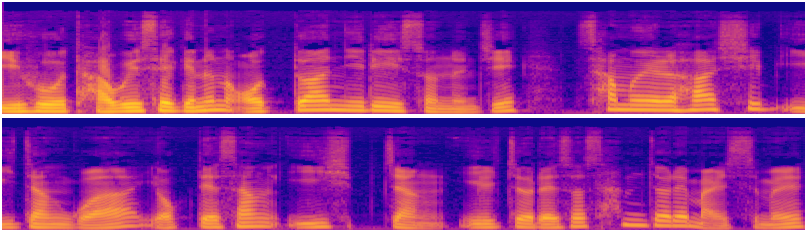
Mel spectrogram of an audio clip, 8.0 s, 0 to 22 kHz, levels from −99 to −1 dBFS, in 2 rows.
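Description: From 0.48 to 0.83 s the loudest syllables turn harsh and crackly, with their peaks flattened. That's microphone overload, likely from the input gain being set high enough that the signal pushes about 4 dB past the converter's ceiling, squaring off a small share of the waveform.

Then the level drops in clean steps at 1.02 s, 2.04 s and 3.57 s, by about 3 dB, 3 dB and 2 dB, with the voice and background falling together. It sounds like the microphone volume stepped down, likely the call software easing the input gain back after that overloaded stretch.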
